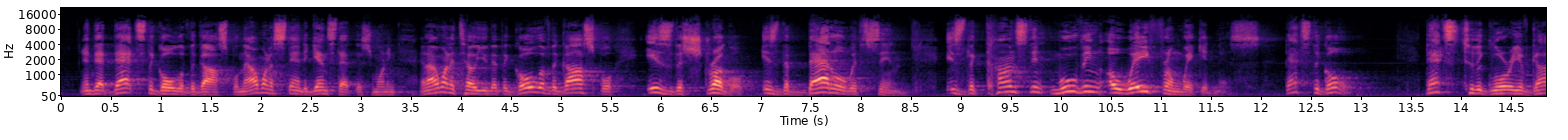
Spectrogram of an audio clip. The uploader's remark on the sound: sermon at The Blue Point Bible Church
